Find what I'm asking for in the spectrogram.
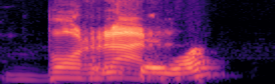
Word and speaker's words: borrar: How do you say delete in Spanish? – Borrar. Borrar. Borrar. You got to roll that R, though.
